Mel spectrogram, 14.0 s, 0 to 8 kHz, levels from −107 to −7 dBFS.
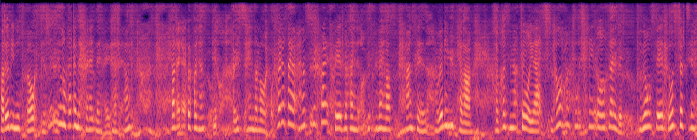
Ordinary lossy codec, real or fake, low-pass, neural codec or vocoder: none; fake; 7.2 kHz; codec, 16 kHz, 0.5 kbps, FreqCodec, larger model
